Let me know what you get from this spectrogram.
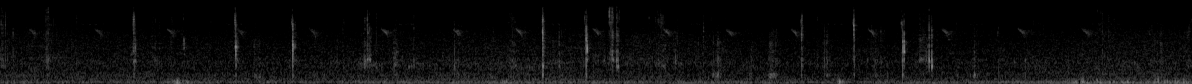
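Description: Close-up chewing and lip-smacking of a person eating grilled chicken gizzard, heard as scattered sharp wet clicks. A bird chirps over and over in the background at an even pace, about twice a second.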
